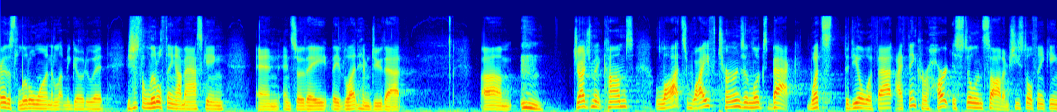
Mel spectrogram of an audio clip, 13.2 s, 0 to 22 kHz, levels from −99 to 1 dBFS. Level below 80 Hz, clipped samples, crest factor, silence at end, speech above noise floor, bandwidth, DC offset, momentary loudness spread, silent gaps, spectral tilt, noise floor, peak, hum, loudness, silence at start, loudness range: -52 dBFS; under 0.1%; 18 dB; 0 s; 23 dB; 12 kHz; under 0.1%; 7 LU; none; -6.5 dB/octave; -49 dBFS; -10 dBFS; none; -27 LUFS; 0 s; 2 LU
